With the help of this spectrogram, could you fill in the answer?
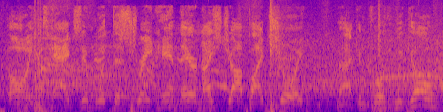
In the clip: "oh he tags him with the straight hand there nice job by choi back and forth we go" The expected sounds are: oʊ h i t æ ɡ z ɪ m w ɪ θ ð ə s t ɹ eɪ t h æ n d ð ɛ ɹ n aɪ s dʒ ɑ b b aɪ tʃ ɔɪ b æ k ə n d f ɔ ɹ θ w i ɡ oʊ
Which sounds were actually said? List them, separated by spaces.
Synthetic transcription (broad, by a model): oʊ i t æ ɡ z ɪ m w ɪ ð ə s t ɹ eɪ t h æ n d ð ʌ ɹ n aɪ s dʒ ɑ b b aɪ tʃ ɔɪ b æ k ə n f ɔ ɹ θ w i ɡ oʊ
